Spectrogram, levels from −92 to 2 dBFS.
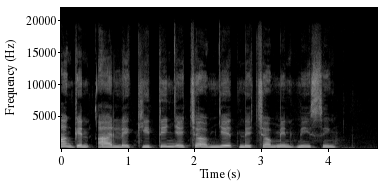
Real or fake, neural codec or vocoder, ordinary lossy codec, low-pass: fake; vocoder, 44.1 kHz, 128 mel bands, Pupu-Vocoder; none; 19.8 kHz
